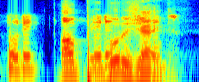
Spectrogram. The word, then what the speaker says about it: Buttigieg: I can't even pronounce his name, the transportation secretary, Buttigieg.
